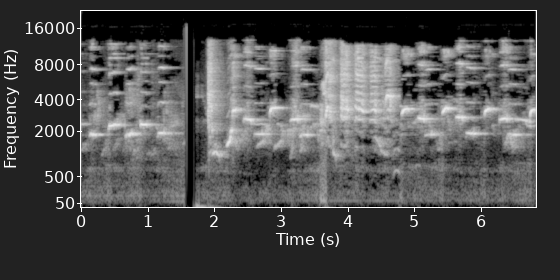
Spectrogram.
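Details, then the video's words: Sweet-voiced endemic samyong bird: alternating whistled notes, a brief break, then a loud burst of harsh chattering and squeaks before the clear two-pitch whistles resume. "BURUNG SAMYONG || ENDEMIK"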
